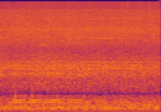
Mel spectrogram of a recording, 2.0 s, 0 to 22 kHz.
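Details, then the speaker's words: 2005 BMW 645Ci 4.4 L V8, idling in reverse after reseating the cylinder 6 coil connector (misfire above 2,000 rpm after new plugs and coils): steady, even low drone with no stumble; smooth normal idle, misfire fixed. "and it's smooth as can be."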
